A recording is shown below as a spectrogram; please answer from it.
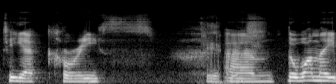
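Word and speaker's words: Tierkreis: like, and say Suikoden Tia Chris. I think it's pronounced Tia Chris.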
